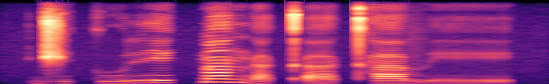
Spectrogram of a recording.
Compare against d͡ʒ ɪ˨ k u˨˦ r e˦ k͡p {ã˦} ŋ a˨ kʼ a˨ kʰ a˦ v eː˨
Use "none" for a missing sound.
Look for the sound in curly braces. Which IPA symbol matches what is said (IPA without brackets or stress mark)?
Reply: ã˦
